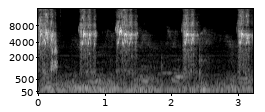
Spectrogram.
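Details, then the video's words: Hungry baby sparrow chirping for its mother as she feeds it in the nest; five sharp, high, raspy chirps in quick bursts, spaced about half a second apart with a short pause. "Hungry Baby Sparrow: Sparrow Mother Feeding Their Chick in The Nest With Baby Sparrow Chirping Sound"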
